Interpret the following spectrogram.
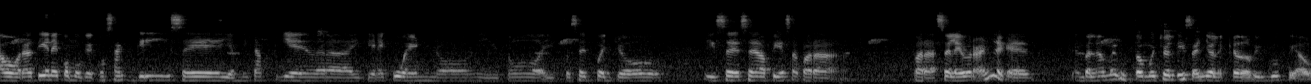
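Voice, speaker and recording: A woman's ordinary-paced, medium-pitched speech at a moderate pace, with fairly even intonation and an ordinary speaking voice. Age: 20s. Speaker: comic book colorist. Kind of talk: interview. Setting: live stream.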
